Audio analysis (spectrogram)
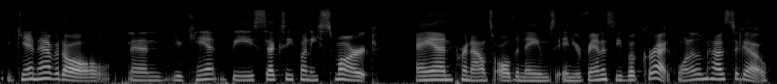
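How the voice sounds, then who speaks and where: A woman's voice: medium pitch, normal speed, clean tone, no room sound, studio quality. A young woman co-hosting a podcast, chatting casually in a playful, teasing, emphatic way. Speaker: podcast co-host. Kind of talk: casual chat.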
